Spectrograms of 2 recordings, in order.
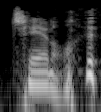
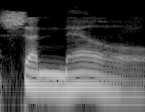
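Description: First: It is said like the English word channel. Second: It is said with a French pronunciation. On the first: It sounds like a TV channel. The speaker calls it wrong. "很多的人说 Channel" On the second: It sounds elegant and upscale. The speaker calls it right. "你 Chanel 你才有那个法语的感觉"

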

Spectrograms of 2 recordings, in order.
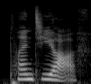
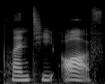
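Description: First: The two words are run together. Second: The two words are said separately. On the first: The speaker calls it right. "我们会把它连过去变成 plenty of" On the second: The speaker calls it wrong. "我们不会说 plenty of"

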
